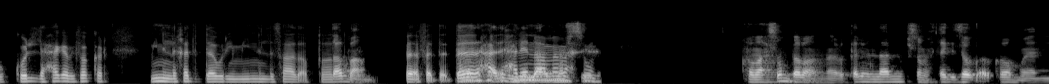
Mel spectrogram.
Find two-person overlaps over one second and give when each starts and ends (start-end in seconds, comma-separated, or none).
4.6-5.9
